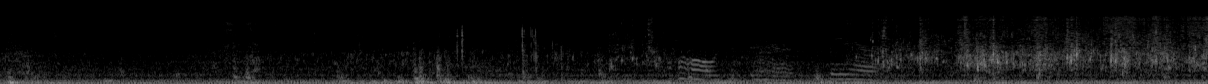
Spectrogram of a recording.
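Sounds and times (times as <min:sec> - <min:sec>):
steady low rumble: 0:00.0 - 0:12.0
water splashing against boat: 0:00.0 - 0:12.0.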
